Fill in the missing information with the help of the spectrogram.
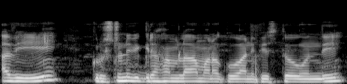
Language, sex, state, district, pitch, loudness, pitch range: Telugu, male, Telangana, Hyderabad, 145 Hz, -12 LUFS, 130-155 Hz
